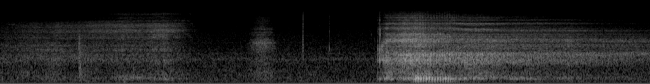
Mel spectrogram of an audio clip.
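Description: A person's bored sighing: a breath drawn in, then a long, heavy sigh out about four seconds in that fades slowly.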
